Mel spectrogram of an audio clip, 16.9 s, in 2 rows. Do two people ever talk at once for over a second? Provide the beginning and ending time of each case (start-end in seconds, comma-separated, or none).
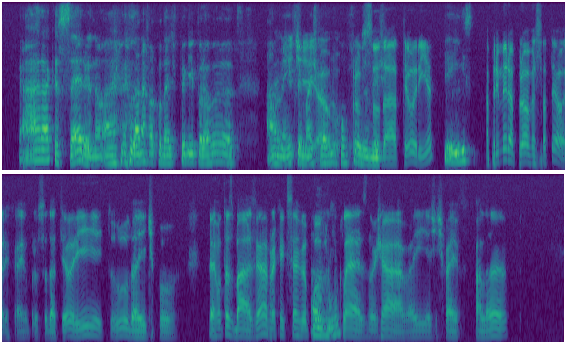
4.1-5.7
